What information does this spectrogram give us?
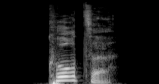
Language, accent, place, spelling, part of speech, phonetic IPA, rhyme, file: German, Germany, Berlin, kurze, adjective, [ˈkʊʁt͡sə], -ʊʁt͡sə, De-kurze.ogg
- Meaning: inflection of kurz: 1. strong/mixed nominative/accusative feminine singular 2. strong nominative/accusative plural 3. weak nominative all-gender singular 4. weak accusative feminine/neuter singular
